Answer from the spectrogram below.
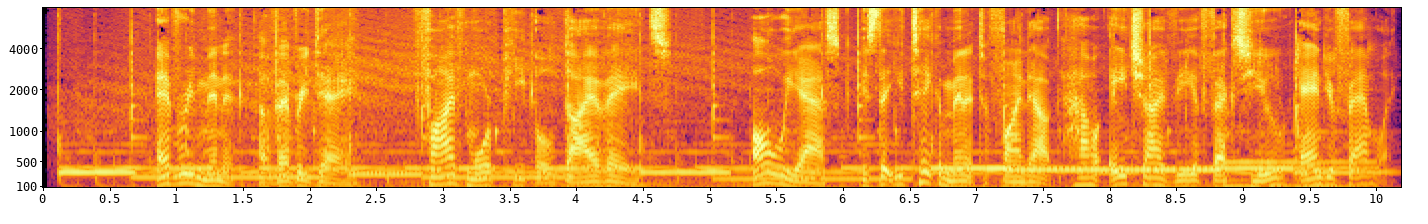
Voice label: smooth mellow

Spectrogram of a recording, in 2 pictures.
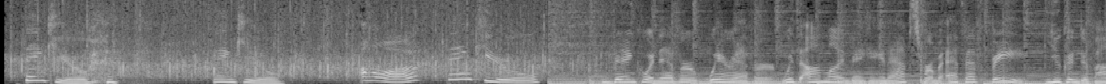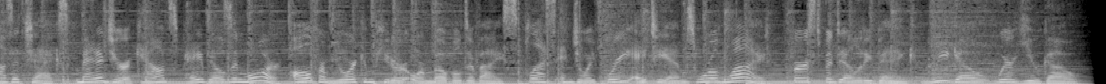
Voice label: anti announcers upbeat

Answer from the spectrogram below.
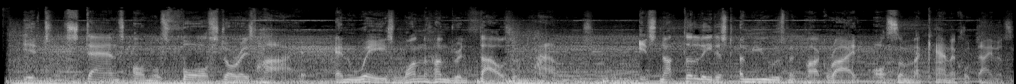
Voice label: Tough; Voice123

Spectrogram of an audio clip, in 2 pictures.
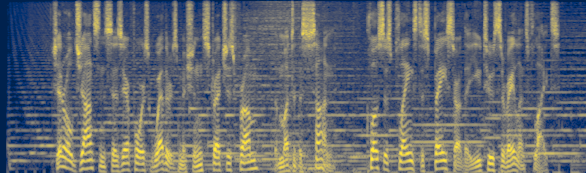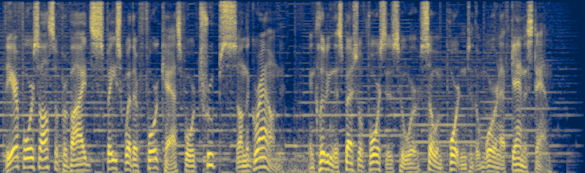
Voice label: newscaster

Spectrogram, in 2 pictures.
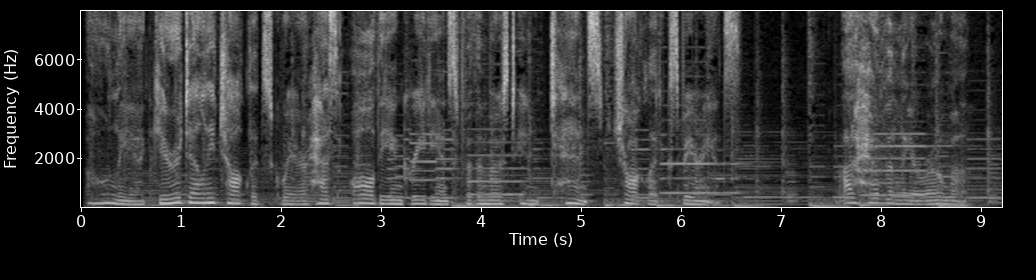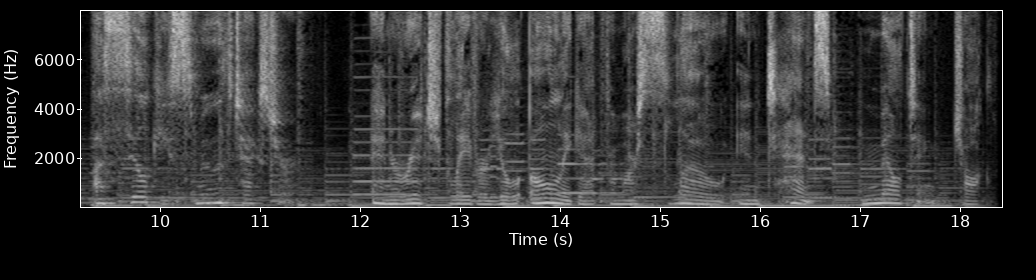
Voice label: Romantic

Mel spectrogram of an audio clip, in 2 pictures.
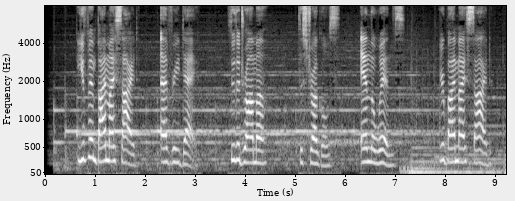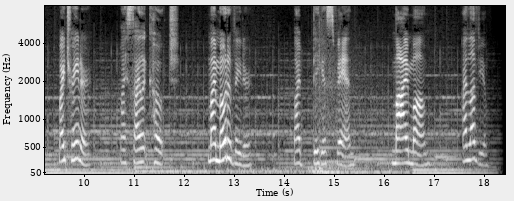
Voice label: inspirational

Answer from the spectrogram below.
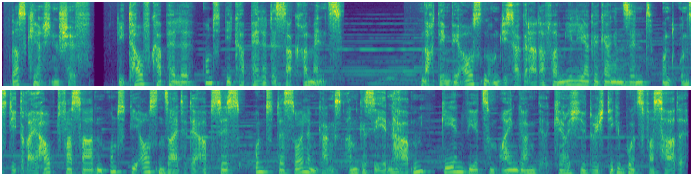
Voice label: Documentary

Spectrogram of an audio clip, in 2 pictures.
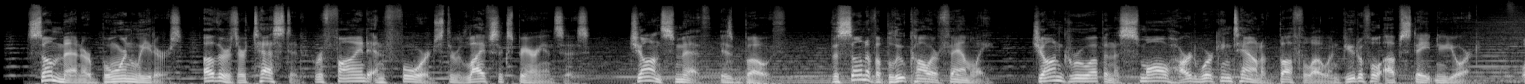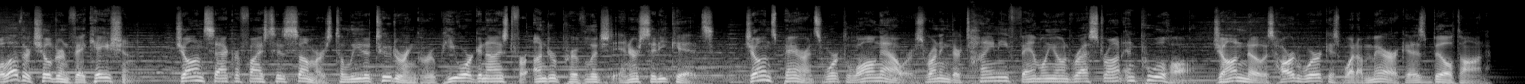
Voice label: Inspirational Poltical Spot

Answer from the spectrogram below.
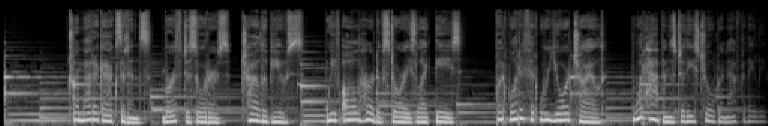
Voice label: caring

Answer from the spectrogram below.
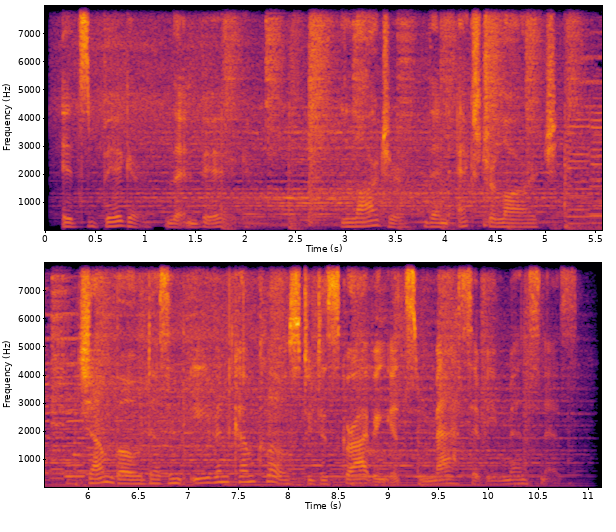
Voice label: sexy

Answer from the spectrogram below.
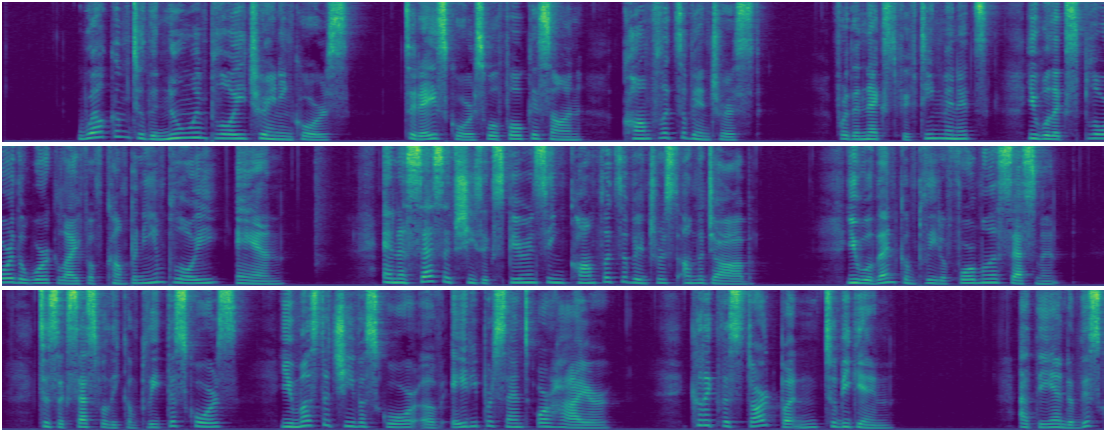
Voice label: ENGLISH VO - Narration

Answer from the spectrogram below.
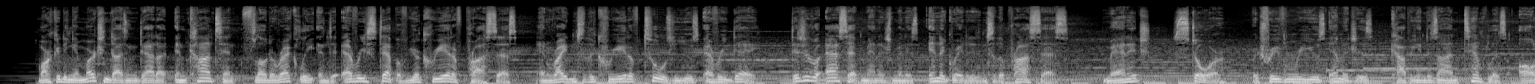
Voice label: informational

